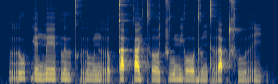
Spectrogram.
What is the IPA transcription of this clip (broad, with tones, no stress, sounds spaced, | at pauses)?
r uː˥˩ p̚ j e˨˩ n m eː˧ p l ɯː˩˦ kʰ r uː˩˦ n r o˨˩ k̚ t a˥˩ t̚ k a˦˥ j tʰ ɤː˨˩ t͡ɕ uː˦˥ m j oː˧ d ɯː˩˦ ŋ t r a˦˥ p̚ t͡ɕʰ uː˩˦ r i˨˩ ʔ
